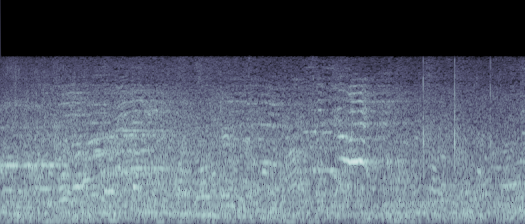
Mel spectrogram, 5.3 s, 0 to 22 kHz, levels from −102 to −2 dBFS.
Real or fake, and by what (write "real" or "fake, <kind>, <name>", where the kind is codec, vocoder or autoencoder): real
